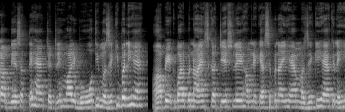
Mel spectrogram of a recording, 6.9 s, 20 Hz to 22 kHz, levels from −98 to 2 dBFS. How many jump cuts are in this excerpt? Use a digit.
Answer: 1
